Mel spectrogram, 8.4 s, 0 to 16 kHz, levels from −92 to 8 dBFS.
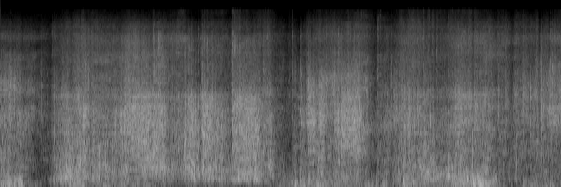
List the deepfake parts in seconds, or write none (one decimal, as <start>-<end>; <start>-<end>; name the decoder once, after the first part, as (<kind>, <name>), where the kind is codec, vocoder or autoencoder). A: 0.0-2.3 (codec, SNAC); 3.5-5.3; 5.9-8.4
